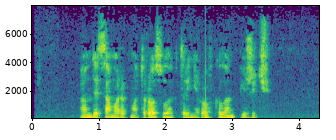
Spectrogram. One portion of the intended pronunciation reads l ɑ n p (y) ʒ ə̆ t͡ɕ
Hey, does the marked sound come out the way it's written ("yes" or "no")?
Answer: no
